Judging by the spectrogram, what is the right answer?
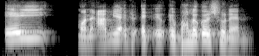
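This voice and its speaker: A man with a Bangladeshi accent teaching English pronunciation to a class, repeating words slowly and quizzing the students. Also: fairly high pitch, big pitch swings. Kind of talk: classroom lesson. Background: students responding.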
